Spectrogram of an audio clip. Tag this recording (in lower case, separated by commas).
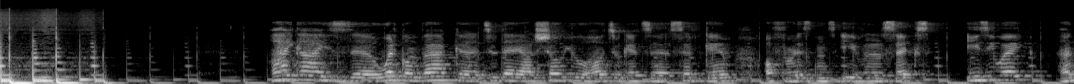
music, speech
